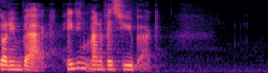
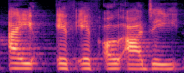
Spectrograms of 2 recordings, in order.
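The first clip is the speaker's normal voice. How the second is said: measured letter-by-letter spelling. Real, not acted. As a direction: space out each letter of A F F O R D. Spells out the avoided word again.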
